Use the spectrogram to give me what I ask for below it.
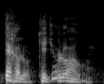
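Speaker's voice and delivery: brusque, impatient "Déjalo"; a spouse brushing off the other, annoyed; curt irritated reply. Shown as a demonstration. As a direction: snap it off like you're fed up. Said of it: "no es lo mismo decir".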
